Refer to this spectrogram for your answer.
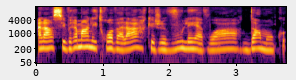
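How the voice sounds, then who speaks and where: In a Quebec accent, a woman with a medium pitch speaks at a moderate pace in a flat monotone, recorded very cleanly against a silent background with a dry, close sound and no echo. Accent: Québécois French. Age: 40s. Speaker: podcast host, women's coach. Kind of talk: personal testimony on a podcast.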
